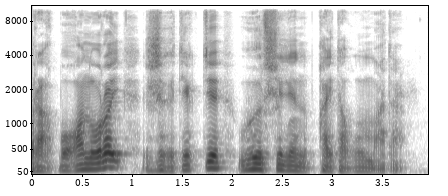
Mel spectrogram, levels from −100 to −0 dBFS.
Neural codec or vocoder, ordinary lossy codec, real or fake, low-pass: none; none; real; 9.9 kHz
